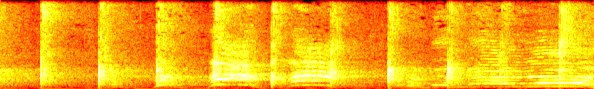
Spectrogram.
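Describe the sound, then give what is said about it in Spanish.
A single person, a male paying attention to the program, claps his hands, about nine sharp claps at an uneven pace, with voices and tonal vocal sounds continuing underneath between the claps. “En realidad, está atento al programa, pero él aplaude.”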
